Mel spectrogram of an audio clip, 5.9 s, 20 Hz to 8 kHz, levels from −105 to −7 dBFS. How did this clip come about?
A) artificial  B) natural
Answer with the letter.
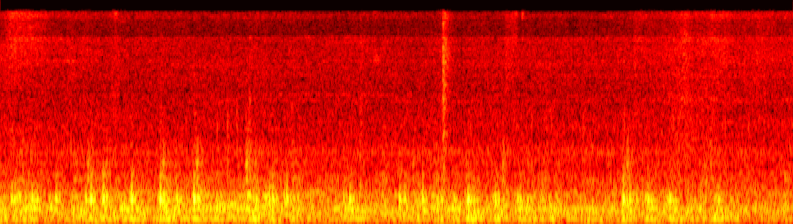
B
